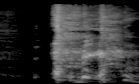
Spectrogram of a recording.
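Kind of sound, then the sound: human body sound, cough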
